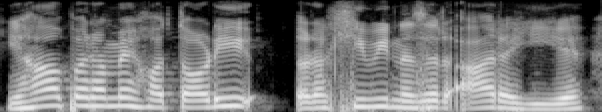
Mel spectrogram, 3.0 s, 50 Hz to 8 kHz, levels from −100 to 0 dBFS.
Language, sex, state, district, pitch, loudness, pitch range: Hindi, male, Jharkhand, Ranchi, 180 Hz, -13 LUFS, 160-205 Hz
